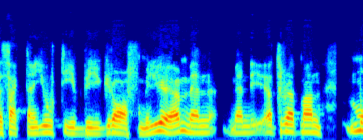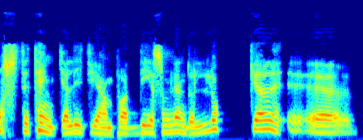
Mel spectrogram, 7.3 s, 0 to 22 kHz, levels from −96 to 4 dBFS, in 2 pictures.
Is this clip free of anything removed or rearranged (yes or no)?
no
